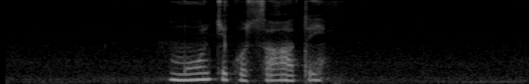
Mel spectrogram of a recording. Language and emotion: Russian, sad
